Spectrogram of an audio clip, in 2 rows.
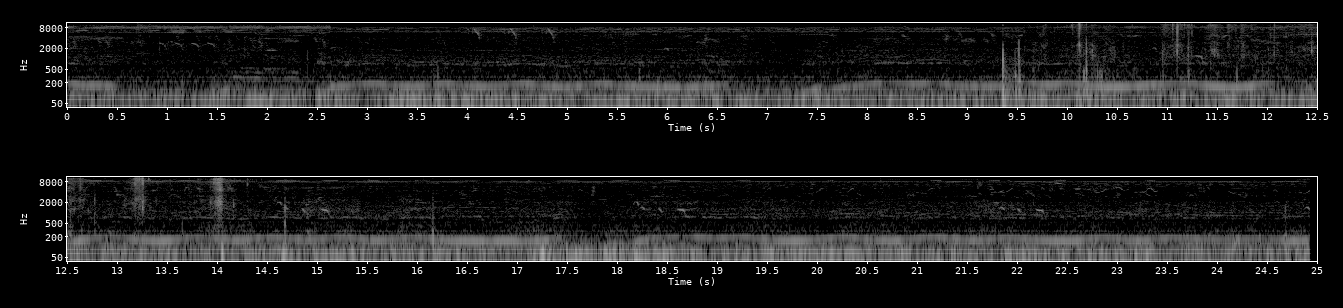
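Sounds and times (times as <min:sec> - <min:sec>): high insect drone: 0:00.0 - 0:24.8
low wavering hum: 0:02.6 - 0:24.9
bird chirps: 0:08.8 - 0:24.4.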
